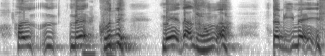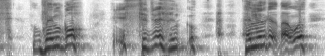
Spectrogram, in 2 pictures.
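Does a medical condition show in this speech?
Yes: cerebral palsy.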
